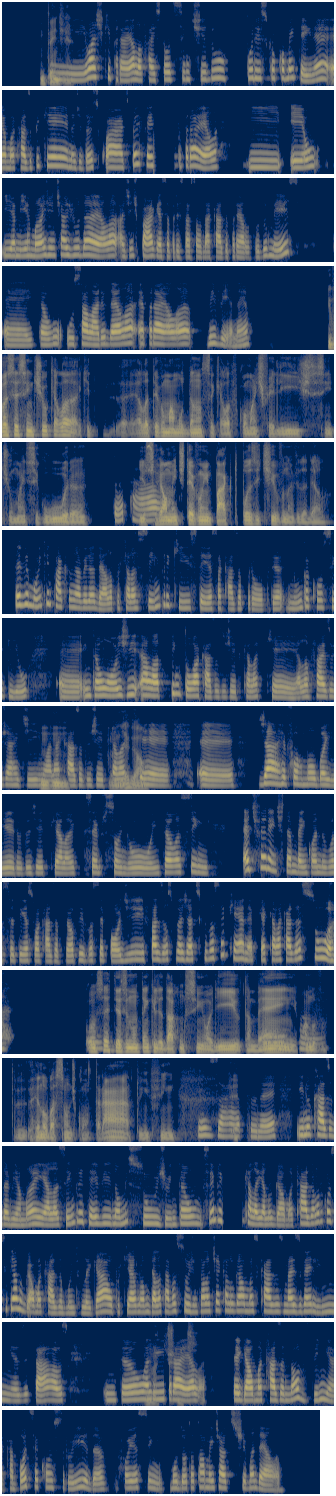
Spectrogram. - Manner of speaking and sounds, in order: drawn out: "Aham"; tapping
- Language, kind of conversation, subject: Portuguese, podcast, Como decidir entre comprar uma casa ou continuar alugando?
